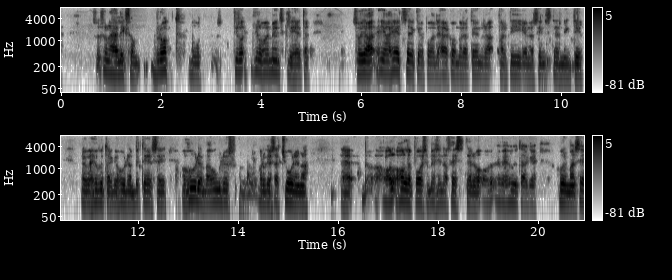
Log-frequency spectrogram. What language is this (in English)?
Swedish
